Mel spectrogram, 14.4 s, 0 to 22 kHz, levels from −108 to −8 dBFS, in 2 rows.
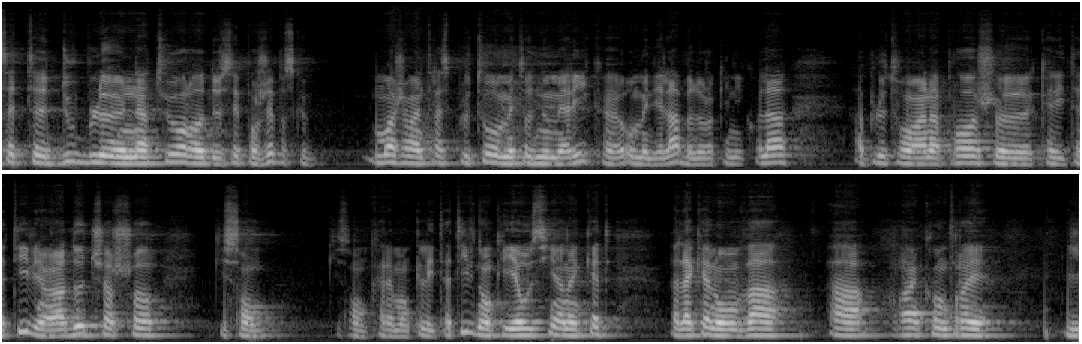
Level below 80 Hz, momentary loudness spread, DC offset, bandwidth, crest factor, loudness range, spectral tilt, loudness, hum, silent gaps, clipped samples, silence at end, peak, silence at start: under -90 dBFS; 13 LU; under 0.1%; 11.5 kHz; 20 dB; 4 LU; -7 dB/octave; -41 LUFS; none; none; under 0.1%; 0 s; -22 dBFS; 0 s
